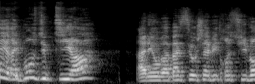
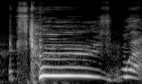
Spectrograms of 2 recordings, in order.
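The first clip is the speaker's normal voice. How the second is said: very high, drawn-out exclamation; exaggerated apology; 11 semitones higher, 3 dB louder, much slower than usual. Parent woken by late child, exaggerated high apology. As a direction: stretch it slowly at a soaring pitch.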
